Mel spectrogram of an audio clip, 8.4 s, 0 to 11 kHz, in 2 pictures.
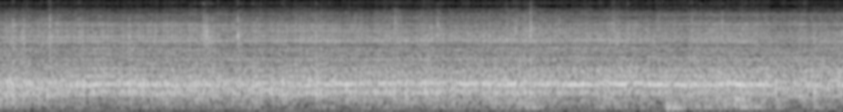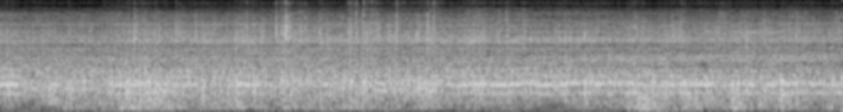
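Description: The small electric motor and gearbox of a 1/24-scale SCX24 mini rock crawler whining steadily as it climbs, with a few light clicks and rattles of the tires and chassis on the rock course.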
